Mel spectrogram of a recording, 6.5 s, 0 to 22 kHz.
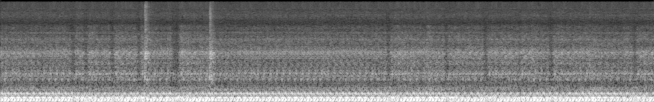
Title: P1748 e4od 7.3l misfire when code not present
